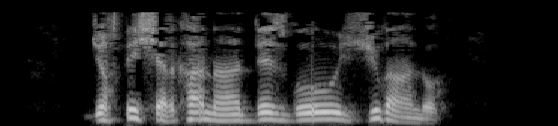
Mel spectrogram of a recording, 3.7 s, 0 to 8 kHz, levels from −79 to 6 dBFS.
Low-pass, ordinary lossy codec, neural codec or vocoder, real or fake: 7.2 kHz; MP3, 24 kbps; codec, 16 kHz, 8 kbps, FunCodec, trained on Chinese and English, 25 frames a second; fake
